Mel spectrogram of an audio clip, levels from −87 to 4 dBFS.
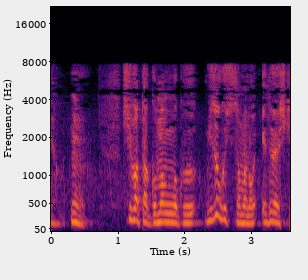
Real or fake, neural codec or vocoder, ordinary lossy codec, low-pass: real; none; none; none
